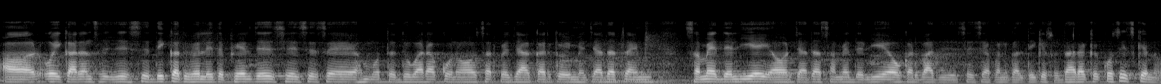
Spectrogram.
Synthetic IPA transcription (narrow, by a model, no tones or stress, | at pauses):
ɔːɾoɦikaɾənsed͡ʒɛsed̪ikːət̪bʱelit̪ɔpʰeɾd͡ʒeseseseɦəmot̪ɔd̪obaɾakonoəʋsəɾped͡ʒakəɾkeoimed͡ʒjad̪aʈaim | səməjd̪elijeɔːɾd͡ʒjad̪asəməjd̪elieokəɾbad̪d͡ʒeseseəpənɡəlt̪ikesud̪ʱaɾəkːekosiskenə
